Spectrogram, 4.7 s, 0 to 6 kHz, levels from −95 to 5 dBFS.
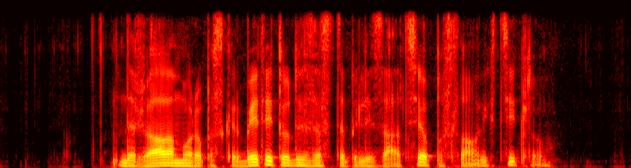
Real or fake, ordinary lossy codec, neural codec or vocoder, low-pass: fake; none; codec, 16 kHz, 4.8 kbps, FACodec; 5.4 kHz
